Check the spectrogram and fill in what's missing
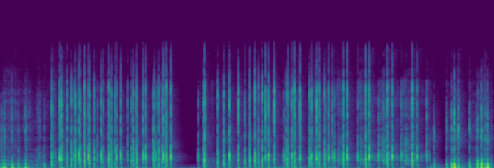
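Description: Fingernails tap and scratch the spine and cover of a thick, solid blue-green hardcover book with a coated board cover, lying closed on a table. The result is fast, dense clicking and crackling across a broad range into the highs, with a brief pause near the two-second mark before the rapid tapping resumes.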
